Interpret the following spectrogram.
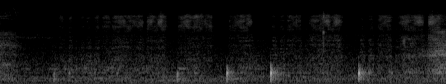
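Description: A marker writing on a whiteboard: faint strokes with a few light, sharp taps of the tip against the board.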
